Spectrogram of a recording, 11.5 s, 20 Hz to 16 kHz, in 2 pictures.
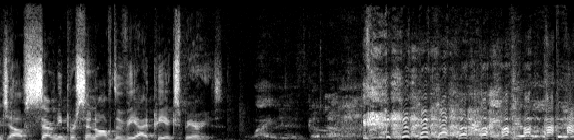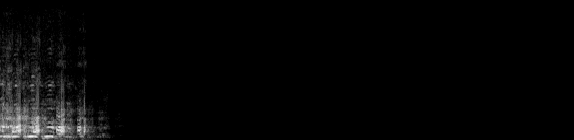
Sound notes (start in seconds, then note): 3.4 everyone laughs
